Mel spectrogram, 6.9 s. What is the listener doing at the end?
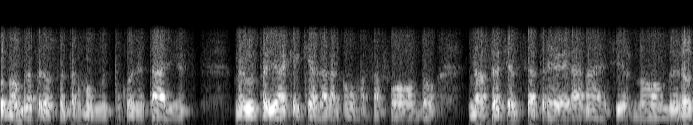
taking over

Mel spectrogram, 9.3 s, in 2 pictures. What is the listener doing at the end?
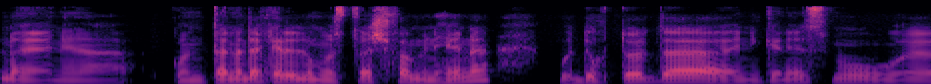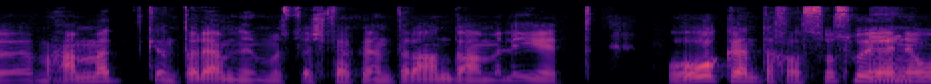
listening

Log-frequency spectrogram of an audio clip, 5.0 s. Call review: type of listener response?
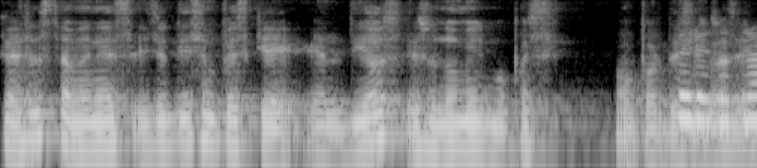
taking over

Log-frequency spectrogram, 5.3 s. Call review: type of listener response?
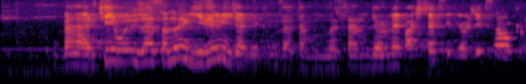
taking over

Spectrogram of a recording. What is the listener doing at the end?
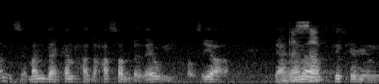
listening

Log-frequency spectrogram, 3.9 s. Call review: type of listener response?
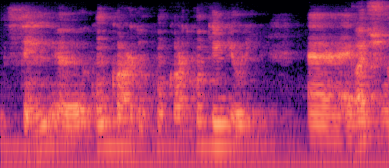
listening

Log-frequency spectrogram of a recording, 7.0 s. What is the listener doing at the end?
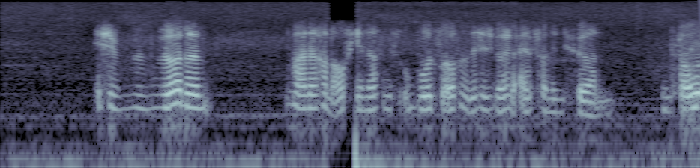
taking over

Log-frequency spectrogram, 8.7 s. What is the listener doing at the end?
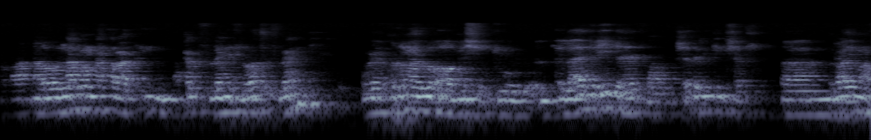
taking over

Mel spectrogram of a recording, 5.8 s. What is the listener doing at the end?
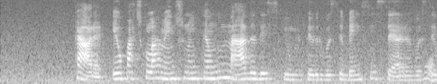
listening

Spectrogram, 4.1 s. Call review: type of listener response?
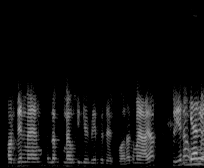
listening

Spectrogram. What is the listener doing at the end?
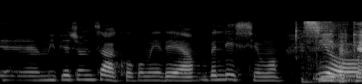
taking over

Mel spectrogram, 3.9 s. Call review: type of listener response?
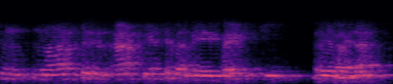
taking over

